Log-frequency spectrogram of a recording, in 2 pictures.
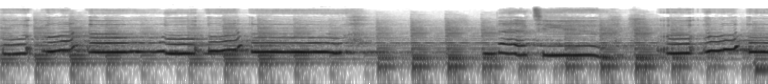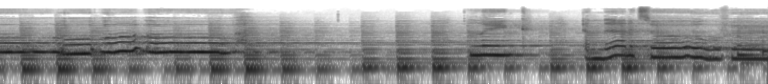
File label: disco music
